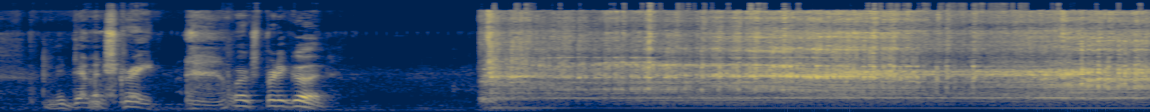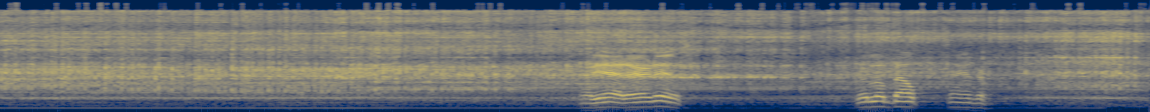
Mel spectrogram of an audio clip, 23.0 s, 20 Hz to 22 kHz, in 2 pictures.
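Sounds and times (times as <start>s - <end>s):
belt sander motor humming: 4.8s - 23.0s
sander belt whirring and rattling: 4.8s - 23.0s.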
